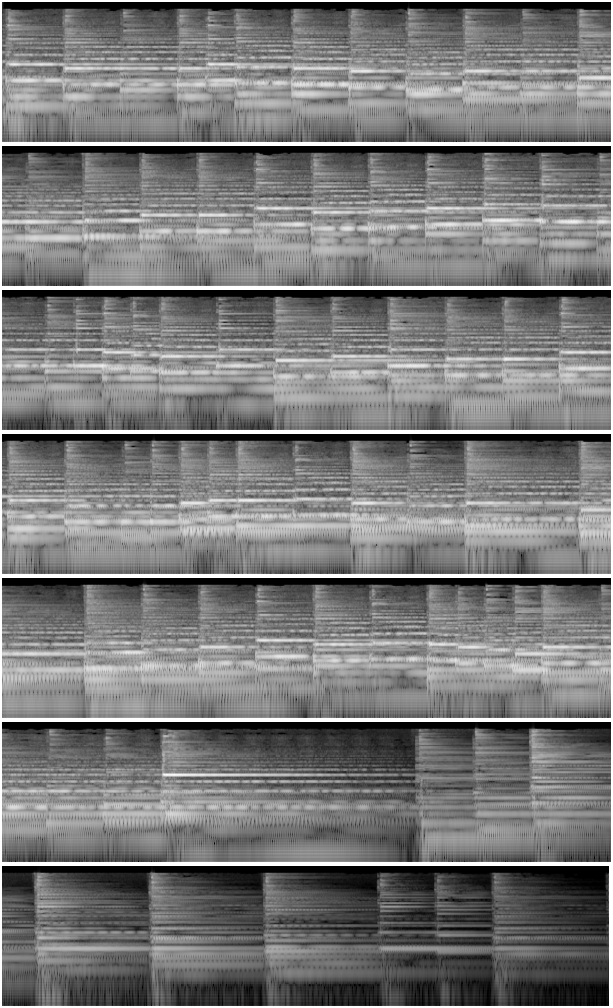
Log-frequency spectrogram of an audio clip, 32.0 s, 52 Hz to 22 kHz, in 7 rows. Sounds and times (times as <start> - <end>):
Piano: 0.0 - 31.9.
